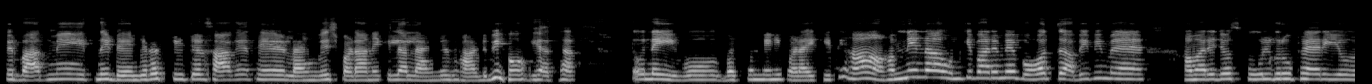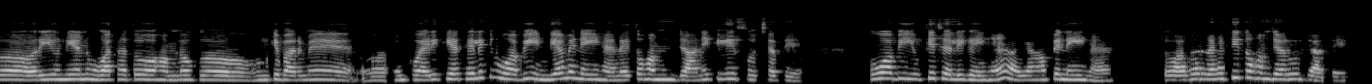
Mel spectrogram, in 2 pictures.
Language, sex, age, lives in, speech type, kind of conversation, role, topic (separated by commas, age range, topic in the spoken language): Hindi, female, 20-24, India, conversation, podcast, guest, स्कूल के दिनों की आपकी सबसे मज़ेदार याद कौन-सी है?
